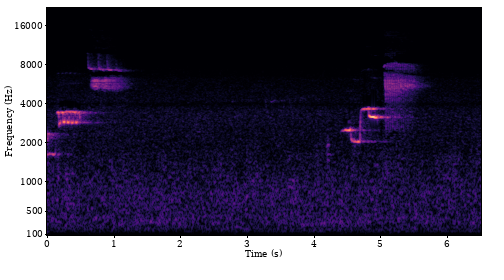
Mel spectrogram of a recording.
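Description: Wood thrush singing two song phrases about four seconds apart, each a few clear notes followed by a higher trill.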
